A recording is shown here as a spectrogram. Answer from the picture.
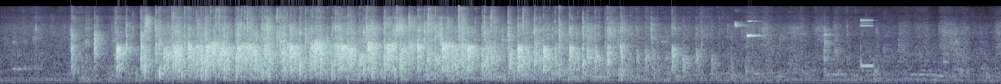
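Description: Audience applauding, swelling about a second in and dying away over the next several seconds.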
